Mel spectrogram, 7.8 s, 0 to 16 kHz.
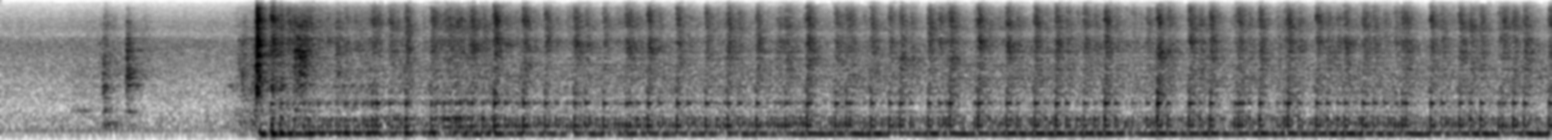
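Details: Ski-Doo 583 Summit two-stroke after HAC failure and delete, rejetted in below-zero cold with needle clips moved from third to second position and new mains (350/340): fires sharply, settles to steady busy idle with crisp popping; runs normally.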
